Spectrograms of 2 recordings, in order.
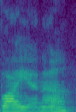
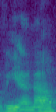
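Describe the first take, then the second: First: It is said with the local Georgia pronunciation. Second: It is said with the usual, widespread pronunciation. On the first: "but here it's called Vienna" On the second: "like many states, we have a Vienna"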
